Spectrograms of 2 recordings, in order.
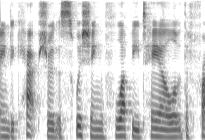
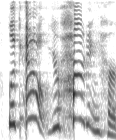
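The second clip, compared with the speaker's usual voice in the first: high, urgent warning; sharp caution. A narrator's reading. David protecting the kitten from pain, sharply. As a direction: warn them sharply in alarm. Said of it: "cautioned David sharply".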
